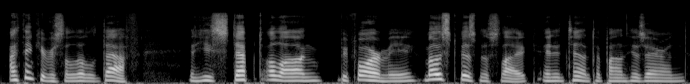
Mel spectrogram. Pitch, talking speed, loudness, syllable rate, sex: 170 Hz, 175 wpm, -20 LUFS, 5.4 syllables/s, male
